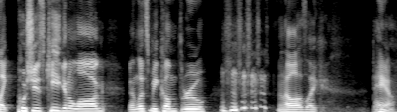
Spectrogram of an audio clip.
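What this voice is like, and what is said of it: Usual voice. Nothing is said of it.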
